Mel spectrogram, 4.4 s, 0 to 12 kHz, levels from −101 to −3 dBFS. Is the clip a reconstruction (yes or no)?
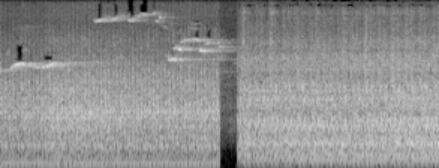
no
